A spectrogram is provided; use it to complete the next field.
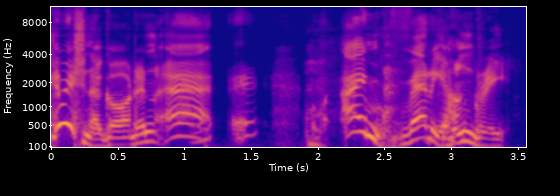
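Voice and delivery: safe, vague, mild Indian accent, played safe. Doing the Gandhi Batman bit for the group, Indian accent. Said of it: "he's definitely got an Indian accent".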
